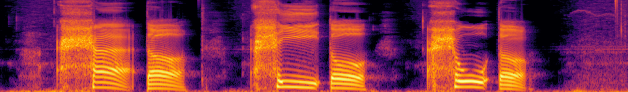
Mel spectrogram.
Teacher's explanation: telinga kita akan mendeteksi ada suara yang ikut mengalir bukan cuman bukan cuma nafas yang mengalir tapi dia mengalir juga suaranya terdengar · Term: mengalir nafas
